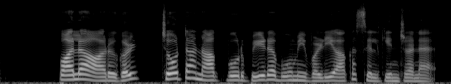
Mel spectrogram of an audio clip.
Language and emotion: Tamil, neutral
